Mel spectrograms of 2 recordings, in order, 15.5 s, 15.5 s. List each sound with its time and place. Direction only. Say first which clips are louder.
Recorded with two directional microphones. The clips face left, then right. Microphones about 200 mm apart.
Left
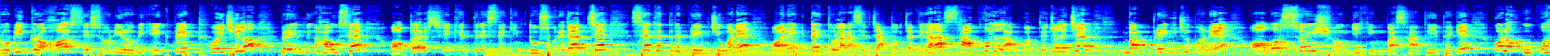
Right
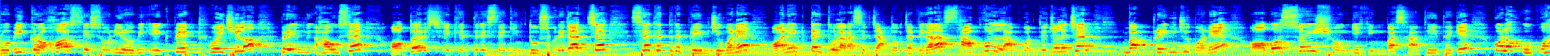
0.1 s speech: right 2 dB; 45° right (ahead or behind)
5.9 s speech: right 2 dB; 45° right (ahead or behind)
14.6 s speech: right 3 dB; 45° right (ahead or behind)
